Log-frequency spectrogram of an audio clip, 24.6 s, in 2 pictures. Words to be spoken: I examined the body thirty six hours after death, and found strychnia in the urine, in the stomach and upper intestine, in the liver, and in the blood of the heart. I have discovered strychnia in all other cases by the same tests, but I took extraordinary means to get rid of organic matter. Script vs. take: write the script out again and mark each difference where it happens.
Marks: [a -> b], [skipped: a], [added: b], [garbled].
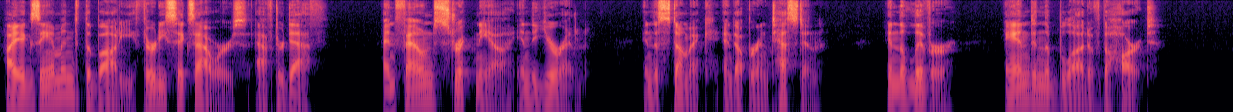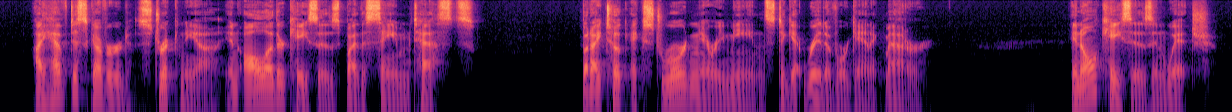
I examined the body thirty six hours after death, and found strychnia in the urine, in the stomach and upper intestine, in the liver, and in the blood of the heart. I have discovered strychnia in all other cases by the same tests, but I took extraordinary means to get rid of organic matter. [added: In all cases in which]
